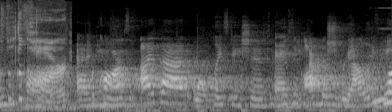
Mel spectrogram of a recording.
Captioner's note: voice distorts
